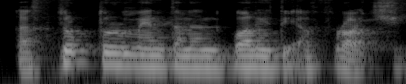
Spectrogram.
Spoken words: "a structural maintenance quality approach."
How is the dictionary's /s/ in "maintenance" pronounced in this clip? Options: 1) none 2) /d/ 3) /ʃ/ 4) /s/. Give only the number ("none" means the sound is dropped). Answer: 1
